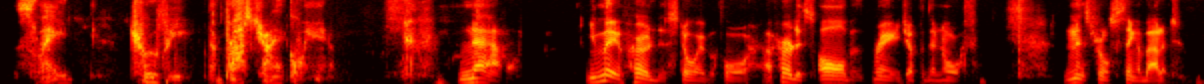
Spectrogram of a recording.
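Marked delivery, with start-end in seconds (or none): 0.2-3.3 hushed whisper under the breath, barely voiced. Boasting to a stranger in character: whispering under breath. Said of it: "whisper under my breath to him".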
